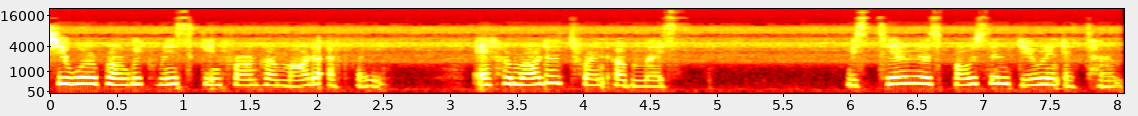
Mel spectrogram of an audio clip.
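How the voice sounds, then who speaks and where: A woman with a high pitch and a dark, mellow tone speaks at a moderate pace with fairly even intonation. Long, frequent pauses break her speech, and the sound is dry and close with no echo. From Vietnam. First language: Vietnamese. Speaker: student. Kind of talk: reading aloud.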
